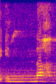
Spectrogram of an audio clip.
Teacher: अगर हमको वक़्फ़ करना है तो हम कैसे वक़्फ़ करेंगे, इन्नह ऐसे करेंगे, वाव नहीं पढ़ा जाएगा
